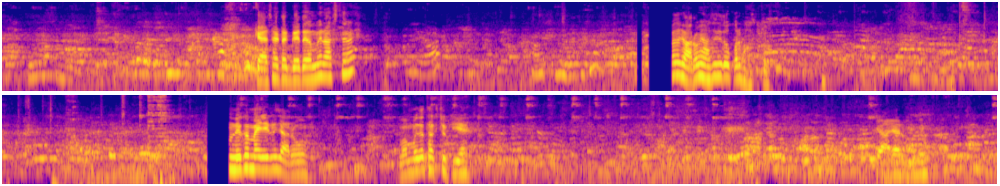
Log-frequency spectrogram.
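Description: A crowd murmurs and chatters around.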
